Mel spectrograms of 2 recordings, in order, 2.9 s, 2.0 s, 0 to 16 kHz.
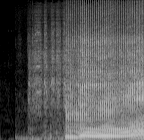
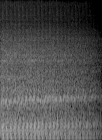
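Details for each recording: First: Honda XR650L after standing 2–3 weeks: the starter cranks the single at a steady, pulsing rhythm for several seconds, but the engine never catches, a cranking no-start caused by a no-spark condition. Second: Honda XR650L single-cylinder motorcycle that cranked without starting (no spark) after standing three weeks; after cleaning battery and wiring terminals (12.6 V), it fired right up and runs with an even, healthy thump before cutting off.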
